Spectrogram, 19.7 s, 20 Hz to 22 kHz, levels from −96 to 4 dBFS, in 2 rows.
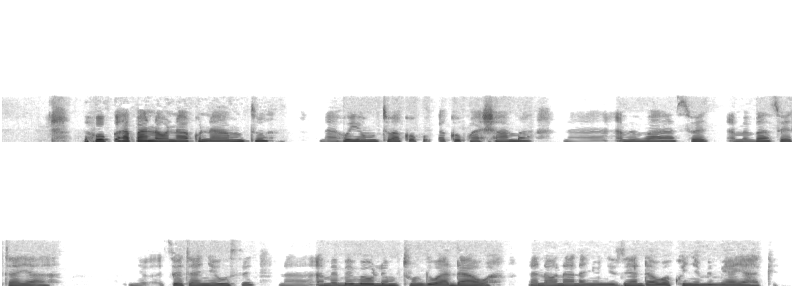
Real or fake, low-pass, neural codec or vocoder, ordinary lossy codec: real; 7.2 kHz; none; MP3, 64 kbps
